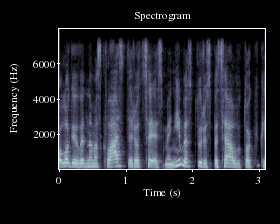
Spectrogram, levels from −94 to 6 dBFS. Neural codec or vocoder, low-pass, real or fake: none; 7.2 kHz; real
